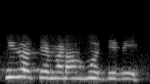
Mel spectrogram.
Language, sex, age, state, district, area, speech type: Odia, female, 18-30, Odisha, Balangir, urban, conversation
